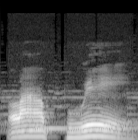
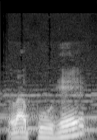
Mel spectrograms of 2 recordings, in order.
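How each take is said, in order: First: The h before the ending is faint. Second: The h before the ending is clearly pronounced. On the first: The speaker calls it right. "H terucap samar" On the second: The speaker calls it wrong. "Jadi bukan"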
